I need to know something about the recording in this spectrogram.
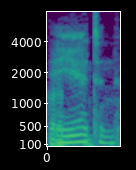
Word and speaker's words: Ayrton: Or Ayrton Senna, sorry. Ayrton. You got to pronounce his name right.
